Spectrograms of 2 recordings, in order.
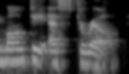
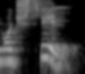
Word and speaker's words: Monte Estoril: And I used to say Monte Estoril. Yes. And then nobody knew where I lived. And I said, well, if I'm saying it wrong, how do I pronounce it? And they said Monte Estoril. Of course. So my S turned into an H very quickly when I first got here.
